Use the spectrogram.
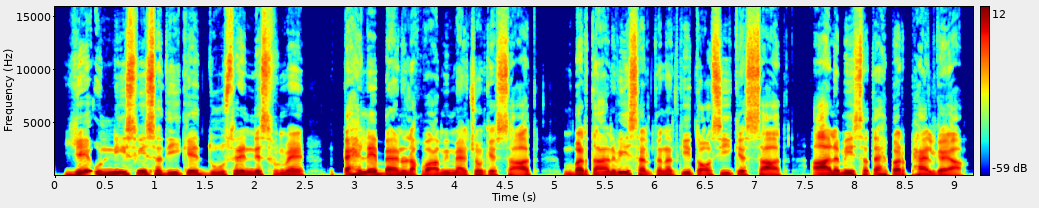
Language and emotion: Urdu, neutral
